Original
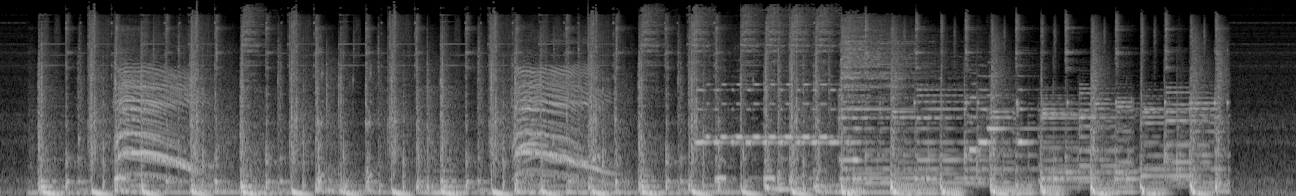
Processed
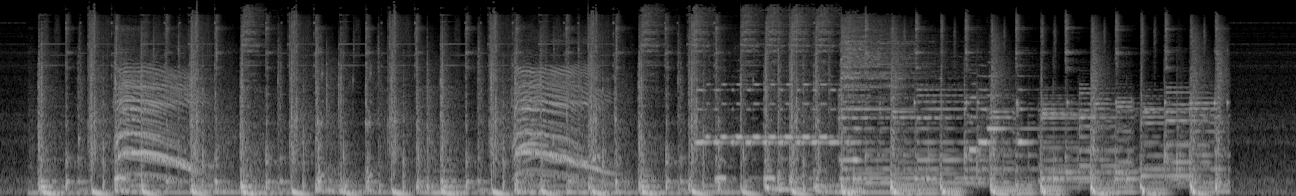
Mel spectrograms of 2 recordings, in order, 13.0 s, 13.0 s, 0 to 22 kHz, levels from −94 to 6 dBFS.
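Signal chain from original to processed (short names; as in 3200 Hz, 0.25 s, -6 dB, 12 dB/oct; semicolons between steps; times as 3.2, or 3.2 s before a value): HPF 56 Hz; gain -5 dB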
